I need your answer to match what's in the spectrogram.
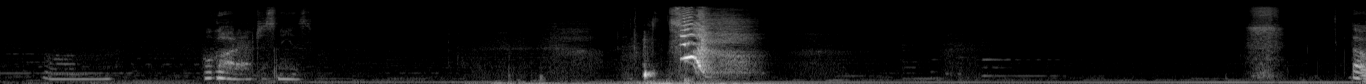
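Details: Female streamer's allergy sneeze: a few short gasping inhalations build to one forceful sneeze, with faint background music and brief voice sounds; sneezing.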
